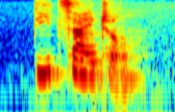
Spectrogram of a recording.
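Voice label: "Zeitung", German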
